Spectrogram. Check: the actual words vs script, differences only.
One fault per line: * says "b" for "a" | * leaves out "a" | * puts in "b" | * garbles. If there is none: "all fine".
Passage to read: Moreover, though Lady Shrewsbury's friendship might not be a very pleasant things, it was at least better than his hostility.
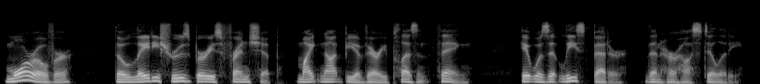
* says "thing" for "things"
* says "her" for "his"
